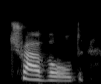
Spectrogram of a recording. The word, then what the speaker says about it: traveled: transformar em um d na Prática a gente não vai pronunciar o e na hora de pronunciar Travel traveled do L você já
